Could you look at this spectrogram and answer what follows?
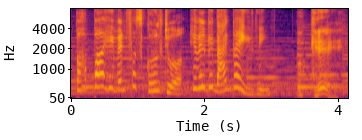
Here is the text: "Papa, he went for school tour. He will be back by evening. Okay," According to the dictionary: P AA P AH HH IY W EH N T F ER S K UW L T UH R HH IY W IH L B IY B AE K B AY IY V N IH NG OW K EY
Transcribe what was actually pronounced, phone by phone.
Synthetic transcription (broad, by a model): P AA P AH HH IY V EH N T F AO S K UW L T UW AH HH IY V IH L B IY B AE K B AY IY V N IH NG OW K EY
